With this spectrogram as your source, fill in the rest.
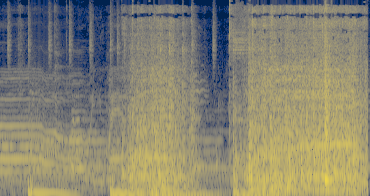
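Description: A sewing machine stitching fabric onto a cap runs in loud, close bursts of rapid mechanical whirring, stopping and restarting several times, with music playing underneath.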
